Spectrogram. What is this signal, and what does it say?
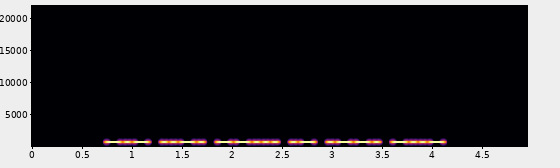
Morse code, heard as a keyed tone, about 29 wpm, 700 Hz. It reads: KF7APX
